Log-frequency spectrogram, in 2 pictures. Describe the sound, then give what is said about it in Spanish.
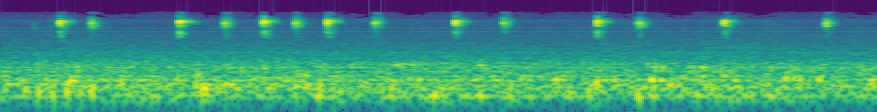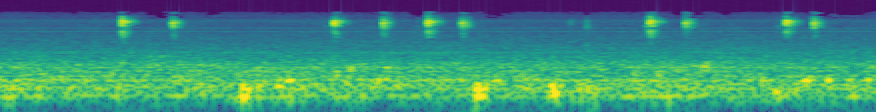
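Keyboard typing of the search word "comprometer": a run of quick, light key clicks in irregular bursts, fairly quiet, with no voices. “Vamos a poner la palabra comprometer, pues muy buena, sea esa o no.”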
